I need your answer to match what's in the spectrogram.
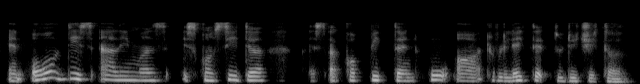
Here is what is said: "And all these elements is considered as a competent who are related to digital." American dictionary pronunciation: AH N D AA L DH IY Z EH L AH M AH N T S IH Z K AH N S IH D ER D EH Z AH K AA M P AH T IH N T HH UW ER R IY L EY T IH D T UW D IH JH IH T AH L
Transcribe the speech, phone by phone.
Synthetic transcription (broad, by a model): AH N AA L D IY S EH L AH M AH N T S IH S K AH N S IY D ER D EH S AH K AA M P AH T IH N T HH UW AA R IY L EY T IH D T UW D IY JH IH T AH L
